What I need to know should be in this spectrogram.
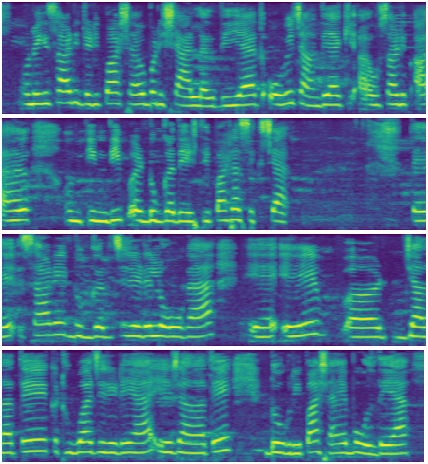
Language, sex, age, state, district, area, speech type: Dogri, female, 18-30, Jammu and Kashmir, Kathua, rural, spontaneous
